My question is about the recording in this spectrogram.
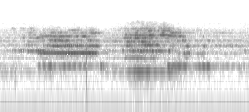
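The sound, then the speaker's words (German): A police car siren blares loudly, its bright harmonic tone rising in two long swells with a short dip between them, and no voices over it. “Ist ja wieder ein Putzi Auto.”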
